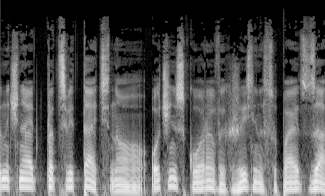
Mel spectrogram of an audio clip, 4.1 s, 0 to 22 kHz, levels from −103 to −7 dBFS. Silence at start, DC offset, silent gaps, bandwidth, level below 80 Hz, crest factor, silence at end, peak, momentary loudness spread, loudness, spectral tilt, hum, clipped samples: 0 s; under 0.1%; none; 14.5 kHz; -32 dBFS; 16 dB; 0 s; -4 dBFS; 3 LU; -20 LUFS; -5.5 dB/octave; none; under 0.1%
